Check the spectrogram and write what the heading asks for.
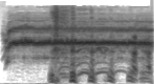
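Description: A woman screams in a song, one long, shrill, steady note held throughout, with a pulsing run of swooping lower musical tones entering partway through beneath it.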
